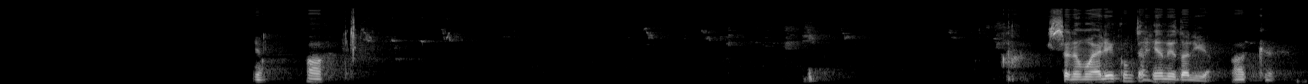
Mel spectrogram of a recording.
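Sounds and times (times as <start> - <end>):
small birds chirping: 2.6 - 12.6.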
